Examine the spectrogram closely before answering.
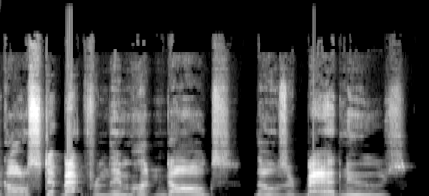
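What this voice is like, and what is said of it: Put-on cowboy accent. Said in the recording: “I don't know why they have a cowboy accent.”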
